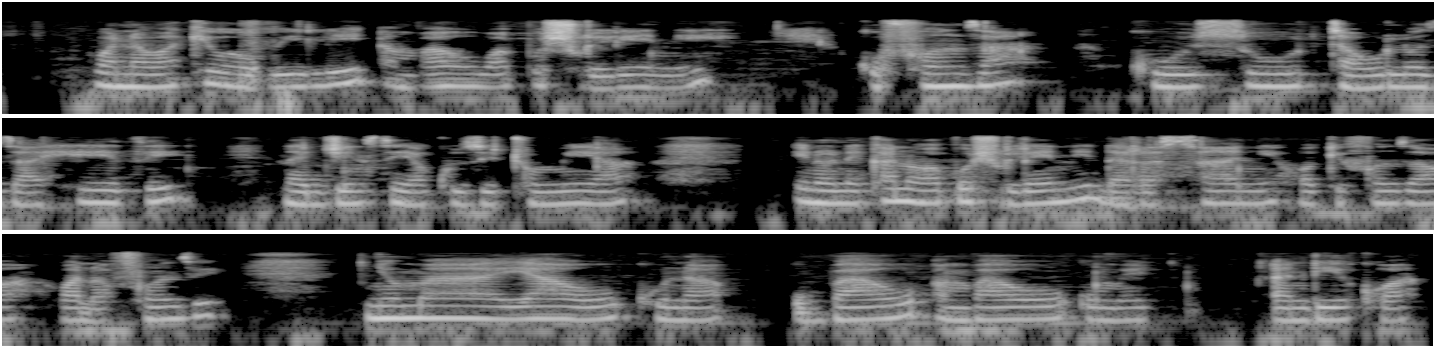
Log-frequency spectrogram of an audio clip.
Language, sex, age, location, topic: Swahili, female, 18-24, Kisumu, health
